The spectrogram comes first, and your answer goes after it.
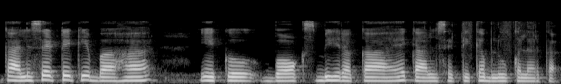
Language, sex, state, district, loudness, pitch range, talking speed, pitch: Hindi, female, Haryana, Charkhi Dadri, -15 LUFS, 160-180 Hz, 140 wpm, 170 Hz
